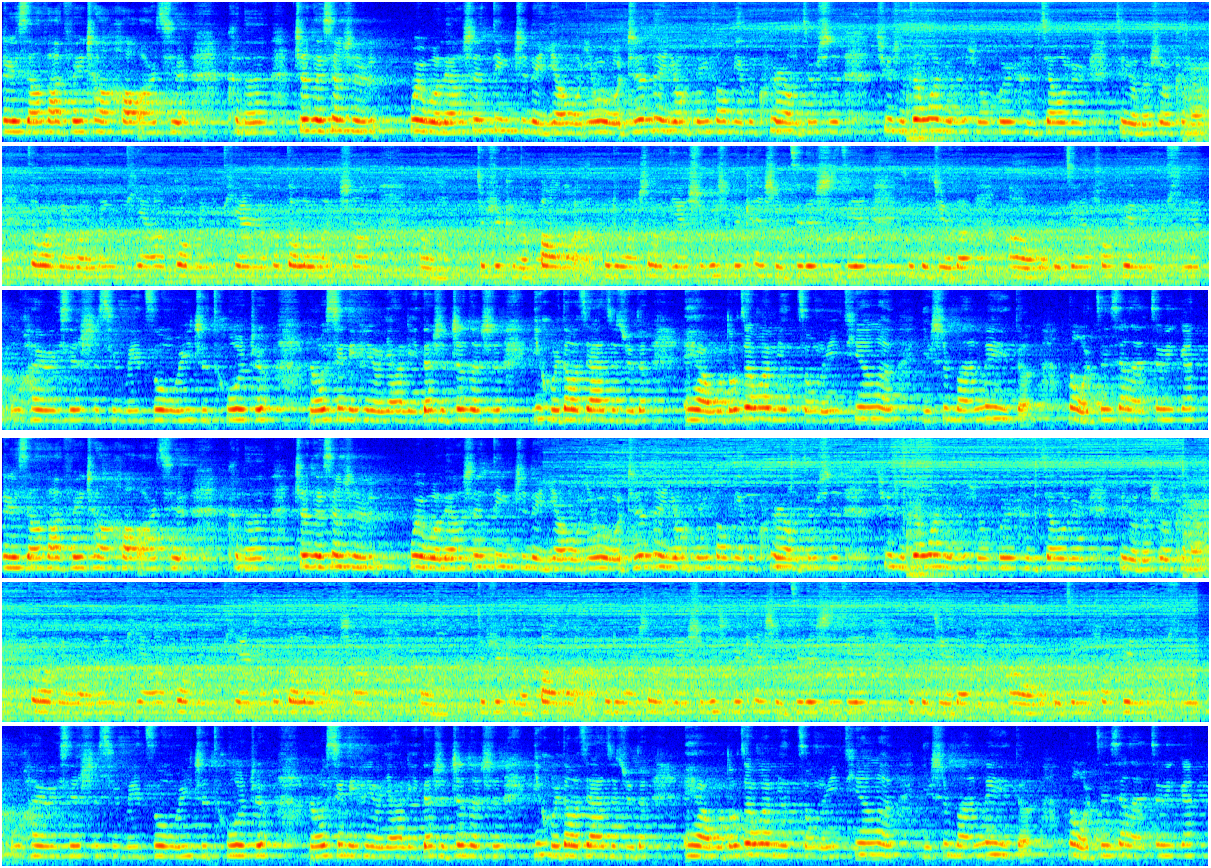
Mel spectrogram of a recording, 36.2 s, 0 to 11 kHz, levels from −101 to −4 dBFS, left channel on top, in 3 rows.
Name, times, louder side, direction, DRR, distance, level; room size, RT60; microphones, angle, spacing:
voice 1, 0.0-3.8 4.1-16.5 16.8-36.0, left 2 dB, 20° left, 5 dB, 0.9 m, -29 dB
Fire, 5.4-24.0, right 2 dB, 90° right, 3.2 m, -41 dB
29.5 x 25.0 x 6.6 m, 2.4 s
head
